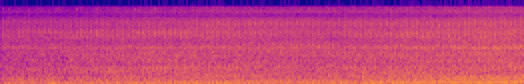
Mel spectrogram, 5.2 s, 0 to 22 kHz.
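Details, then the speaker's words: Mercedes-Benz M276 V6 at idle with a misfire on cylinder six: a deep, slightly uneven pulse, with the ignition coil suspected; the coil has been replaced and the fault cleared. "This guy is having some misfire. on cylinder six complaining of ignition coil"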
